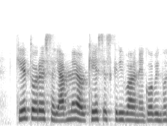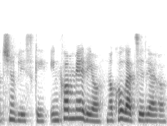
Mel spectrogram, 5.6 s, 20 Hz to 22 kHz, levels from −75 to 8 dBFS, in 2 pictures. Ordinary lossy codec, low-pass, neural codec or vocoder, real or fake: none; 7.2 kHz; codec, 16 kHz, 0.8 kbps, ZipCodec; fake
